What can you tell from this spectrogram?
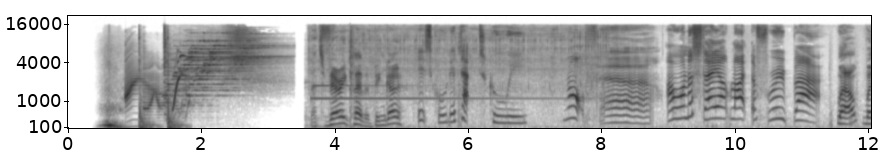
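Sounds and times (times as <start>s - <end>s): cartoon boings: 0.8s - 2.4s
bright chime ringing: 3.6s - 7.1s.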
